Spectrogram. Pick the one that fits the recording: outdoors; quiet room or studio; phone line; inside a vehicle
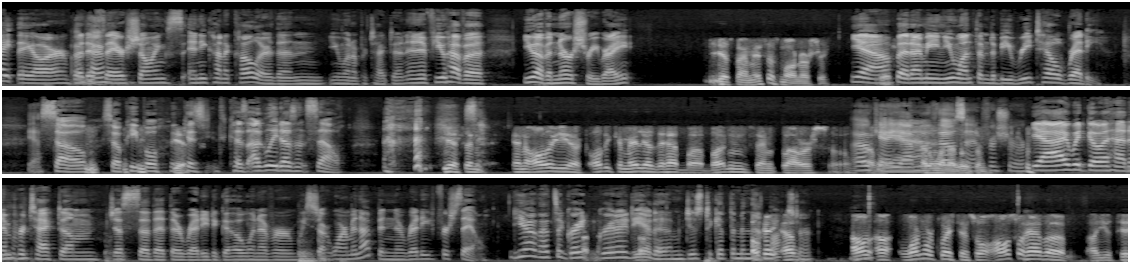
phone line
